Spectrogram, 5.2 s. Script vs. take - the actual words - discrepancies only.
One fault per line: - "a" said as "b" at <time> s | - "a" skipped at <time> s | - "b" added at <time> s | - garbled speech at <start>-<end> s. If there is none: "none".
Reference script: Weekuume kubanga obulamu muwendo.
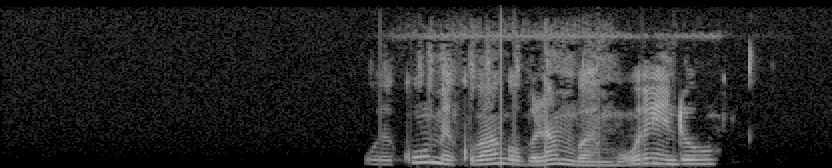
- "bwa" added at 3.6 s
